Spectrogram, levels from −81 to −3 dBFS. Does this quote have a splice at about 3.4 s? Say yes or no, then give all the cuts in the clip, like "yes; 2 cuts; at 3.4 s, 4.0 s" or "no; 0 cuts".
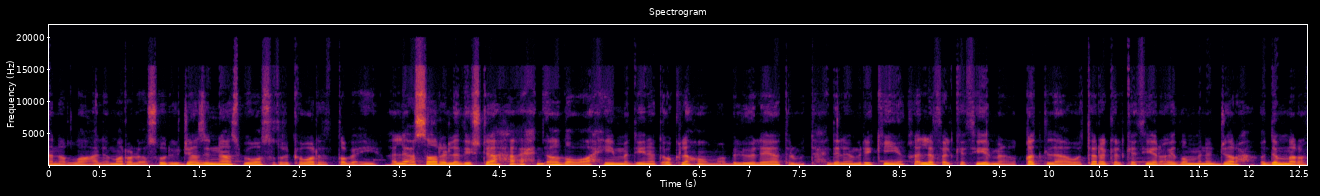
yes; 1 cut; at 3.4 s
